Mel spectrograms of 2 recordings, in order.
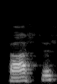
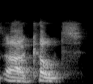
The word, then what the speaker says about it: Coates: If not, tonight's speaker is Costas. Is that how you pronounce it? It's Coates. Coates.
